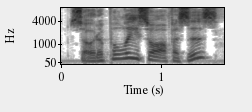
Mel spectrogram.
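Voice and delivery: ordinary delivery, nothing marked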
